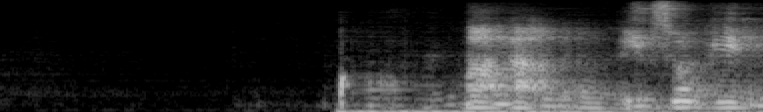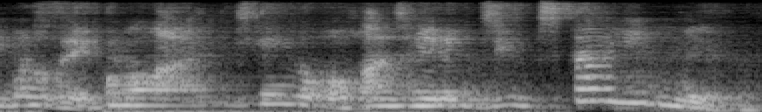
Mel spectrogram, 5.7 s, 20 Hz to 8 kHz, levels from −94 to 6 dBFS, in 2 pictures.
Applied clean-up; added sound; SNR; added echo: neural mask model DeepFilterNet 3.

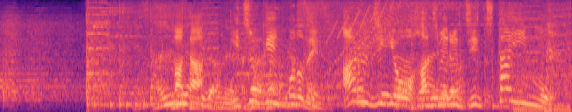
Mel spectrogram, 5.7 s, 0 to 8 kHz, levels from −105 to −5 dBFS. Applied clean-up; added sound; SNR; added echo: none; none; none; none.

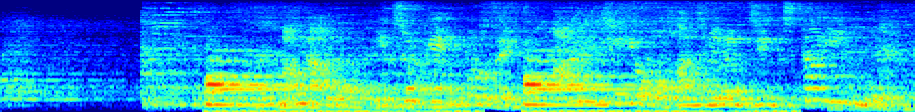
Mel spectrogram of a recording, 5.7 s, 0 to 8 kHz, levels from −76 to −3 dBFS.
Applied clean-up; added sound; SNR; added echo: none; Gong; -2 dB; reverberation time 0.9 s.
